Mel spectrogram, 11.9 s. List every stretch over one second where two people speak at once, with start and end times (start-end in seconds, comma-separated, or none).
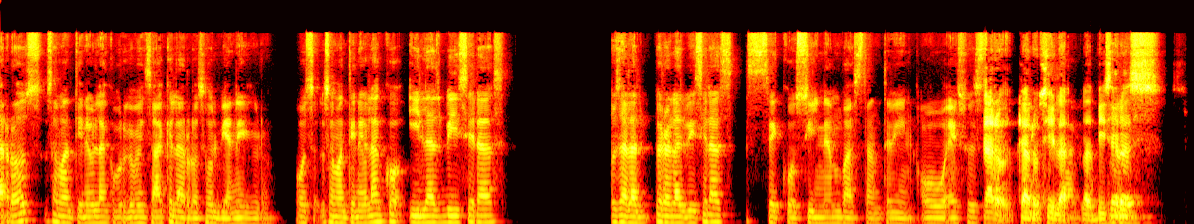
9.8-11.4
